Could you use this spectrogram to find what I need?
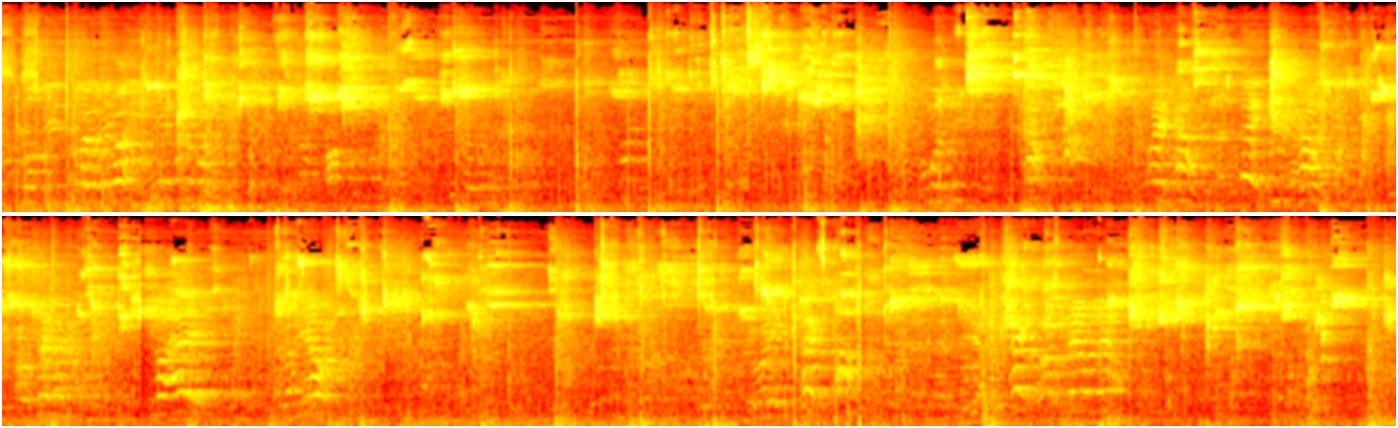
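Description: A basketball bounces on a wooden floor, echoing in a large hall.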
